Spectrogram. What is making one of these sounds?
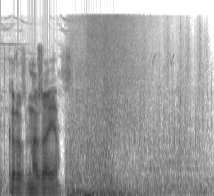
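Flames burst up with a rushing whoosh.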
